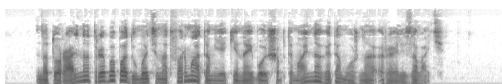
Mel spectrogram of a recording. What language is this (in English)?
Belarusian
